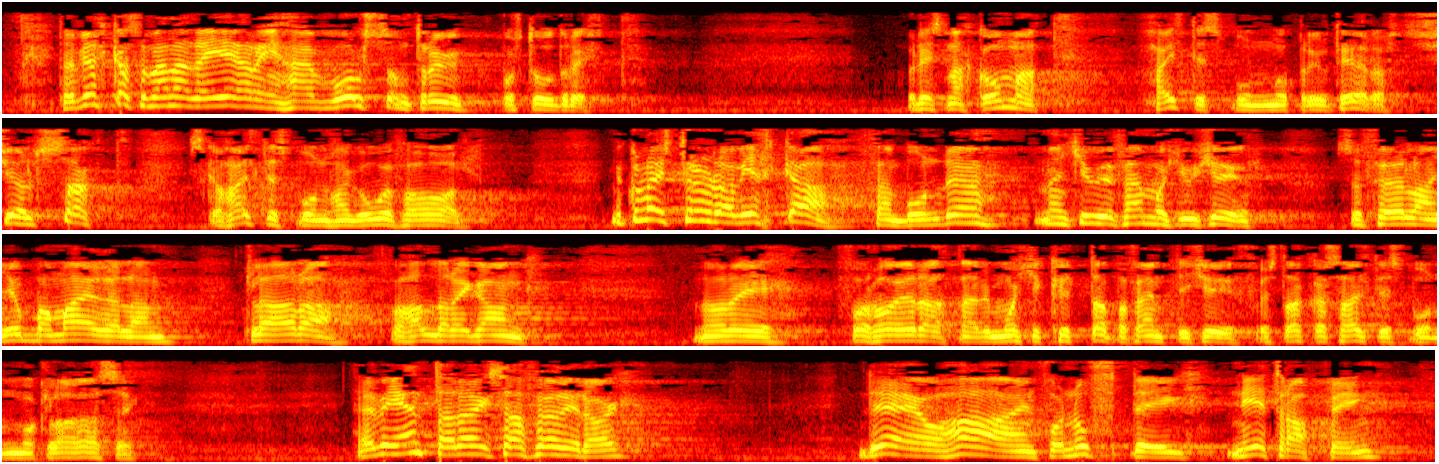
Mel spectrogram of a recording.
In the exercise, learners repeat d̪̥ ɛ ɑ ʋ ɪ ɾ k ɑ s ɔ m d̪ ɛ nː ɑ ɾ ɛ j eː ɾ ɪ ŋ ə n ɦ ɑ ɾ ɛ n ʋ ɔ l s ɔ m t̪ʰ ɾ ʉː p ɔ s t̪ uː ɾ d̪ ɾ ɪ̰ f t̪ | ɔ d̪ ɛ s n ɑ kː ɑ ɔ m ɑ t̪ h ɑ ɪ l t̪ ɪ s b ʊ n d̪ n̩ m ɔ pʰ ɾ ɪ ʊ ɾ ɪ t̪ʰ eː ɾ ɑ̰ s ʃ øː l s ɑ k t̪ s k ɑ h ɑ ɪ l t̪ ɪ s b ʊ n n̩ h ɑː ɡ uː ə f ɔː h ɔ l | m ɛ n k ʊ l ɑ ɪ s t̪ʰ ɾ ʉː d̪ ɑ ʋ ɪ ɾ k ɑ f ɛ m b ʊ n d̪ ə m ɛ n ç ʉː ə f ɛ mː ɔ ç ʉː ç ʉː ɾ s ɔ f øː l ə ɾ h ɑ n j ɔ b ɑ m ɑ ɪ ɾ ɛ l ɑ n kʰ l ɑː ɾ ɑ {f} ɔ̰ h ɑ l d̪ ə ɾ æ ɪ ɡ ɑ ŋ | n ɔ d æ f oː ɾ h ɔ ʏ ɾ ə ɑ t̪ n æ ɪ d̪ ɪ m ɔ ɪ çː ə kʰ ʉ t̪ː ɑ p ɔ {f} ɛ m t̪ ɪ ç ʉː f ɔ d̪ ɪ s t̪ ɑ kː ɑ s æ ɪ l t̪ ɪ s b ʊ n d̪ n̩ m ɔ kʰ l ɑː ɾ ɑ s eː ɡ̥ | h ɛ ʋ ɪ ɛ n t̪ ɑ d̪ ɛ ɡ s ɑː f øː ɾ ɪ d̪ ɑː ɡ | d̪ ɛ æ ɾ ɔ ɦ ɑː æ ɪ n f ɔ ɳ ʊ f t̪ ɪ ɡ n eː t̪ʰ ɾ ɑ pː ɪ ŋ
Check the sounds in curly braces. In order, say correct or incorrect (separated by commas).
correct, correct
